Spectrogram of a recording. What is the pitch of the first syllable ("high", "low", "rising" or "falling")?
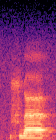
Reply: high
